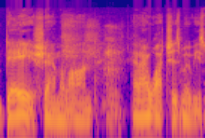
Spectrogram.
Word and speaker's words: Shyamalan: delivery i always feel like i'm saying his name wrong it's shyamalan right yeah shyamalan yeah i want to say shamalam and ding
